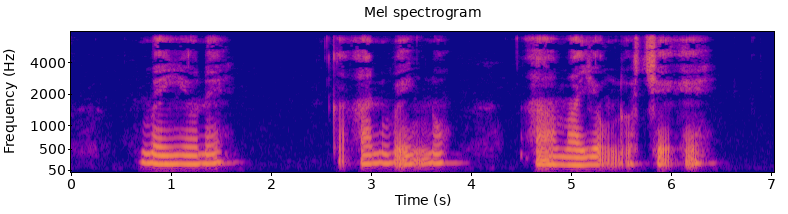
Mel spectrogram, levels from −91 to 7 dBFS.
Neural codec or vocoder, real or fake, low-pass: none; real; 7.2 kHz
